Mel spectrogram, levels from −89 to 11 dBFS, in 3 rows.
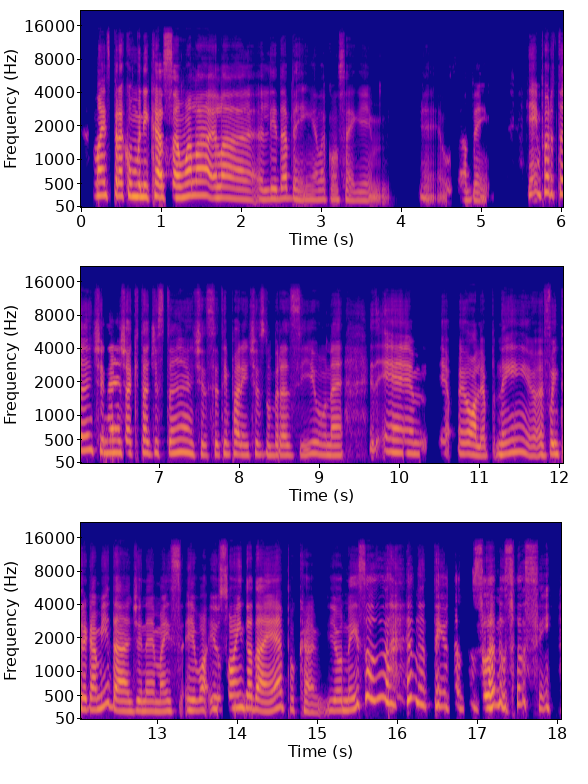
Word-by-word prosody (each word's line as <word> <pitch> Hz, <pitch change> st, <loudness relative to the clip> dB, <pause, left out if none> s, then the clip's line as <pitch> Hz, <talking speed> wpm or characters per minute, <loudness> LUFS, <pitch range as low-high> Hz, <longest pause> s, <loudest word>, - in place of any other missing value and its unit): Mas 265 Hz, +1 st, +5 dB
pra 260 Hz, -1 st, +5 dB
comunicação, 240 Hz, -2 st, +5 dB
ela 270 Hz, 0 st, +5 dB
ela 205 Hz, -5 st, 0 dB
lida 200 Hz, +2 st, -2 dB
bem, 185 Hz, -3 st, -8 dB
ela 185 Hz, +1 st, -9 dB
consegue, 170 Hz, -1 st, -10 dB, 0.6 s
eh, 225 Hz, 0 st, -13 dB
usar 180 Hz, -6 st, -13 dB
bem. 180 Hz, +4 st, -9 dB, 0.5 s
E -, -, -2 dB
é -, -, -1 dB
importante, 295 Hz, -3 st, -1 dB
né, 240 Hz, 0 st, +4 dB
já 240 Hz, 0 st, +1 dB
que -, -, -15 dB
está 240 Hz, -1 st, 0 dB
distante, 230 Hz, -2 st, -3 dB
você 205 Hz, +2 st, -7 dB
tem 220 Hz, +1 st, -6 dB
parentes 210 Hz, -1 st, -3 dB
no 195 Hz, -, -5 dB
Brasil, 195 Hz, +2 st, -5 dB
né, 190 Hz, 0 st, -1 dB, 0.3 s
eh 245 Hz, -4 st, -1 dB, 0.4 s
eh -, -, -9 dB
eh, 220 Hz, -1 st, -3 dB
olha, 195 Hz, -4 st, +2 dB
nem 235 Hz, +3 st, -2 dB, 0.2 s
vou 215 Hz, +3 st, 0 dB
entregar 225 Hz, 0 st, +2 dB
a -, -, -2 dB
minha 275 Hz, +9 st, 0 dB
idade, 200 Hz, -, +3 dB
né, 195 Hz, 0 st, -2 dB
mas 190 Hz, +1 st, -4 dB
eu 210 Hz, -1 st, -1 dB
a -, -, +1 dB
eu 230 Hz, +1 st, -3 dB
sou 255 Hz, +3 st, +2 dB
ainda 260 Hz, -1 st, +3 dB
da 220 Hz, -5 st, +5 dB
época 215 Hz, -5 st, -1 dB
e 205 Hz, -, -9 dB
eu 205 Hz, -, -1 dB
nem 215 Hz, +8 st, 0 dB
sou -, -, +2 dB, 0.4 s
eu 435 Hz, +2 st, +3 dB
não 330 Hz, -3 st, 0 dB
tenho 305 Hz, -2 st, -3 dB
tantos 235 Hz, +1 st, -9 dB
anos 260 Hz, +2 st, +6 dB
assim, 265 Hz, -5 st, -6 dB
220 Hz, 185 wpm, -22 LUFS, 195-255 Hz, 0.6 s, anos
